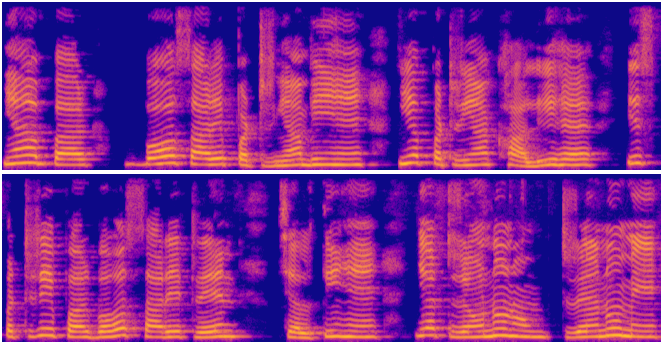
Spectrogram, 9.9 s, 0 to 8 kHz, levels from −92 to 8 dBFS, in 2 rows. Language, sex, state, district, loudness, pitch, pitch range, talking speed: Hindi, female, Bihar, Saran, -13 LUFS, 270 Hz, 255-295 Hz, 145 wpm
